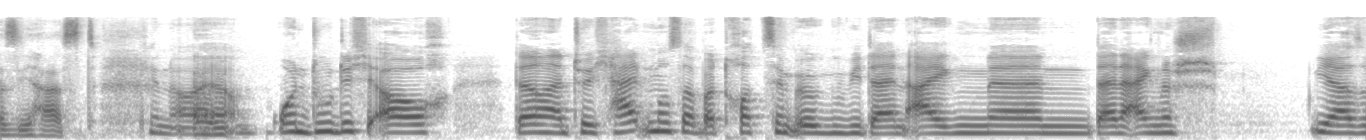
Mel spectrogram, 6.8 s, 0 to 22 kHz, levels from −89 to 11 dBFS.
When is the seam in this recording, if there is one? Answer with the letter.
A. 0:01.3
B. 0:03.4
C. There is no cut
A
